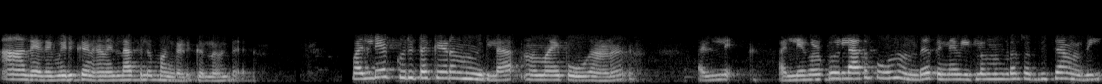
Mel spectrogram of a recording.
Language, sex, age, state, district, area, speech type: Malayalam, female, 18-30, Kerala, Kollam, rural, conversation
